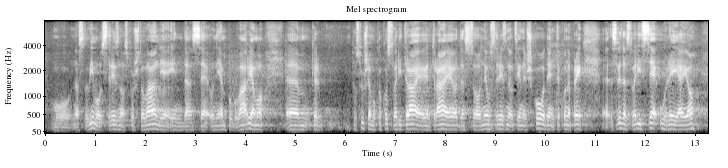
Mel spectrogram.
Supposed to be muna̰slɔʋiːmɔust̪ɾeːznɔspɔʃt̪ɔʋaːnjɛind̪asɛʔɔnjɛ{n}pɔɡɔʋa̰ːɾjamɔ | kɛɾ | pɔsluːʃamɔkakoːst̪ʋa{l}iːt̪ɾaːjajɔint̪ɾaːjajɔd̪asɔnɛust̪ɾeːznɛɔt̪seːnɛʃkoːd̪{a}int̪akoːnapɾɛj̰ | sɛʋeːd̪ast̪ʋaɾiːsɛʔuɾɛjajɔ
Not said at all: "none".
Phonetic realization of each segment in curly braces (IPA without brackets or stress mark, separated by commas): m, ɾ, ɛ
